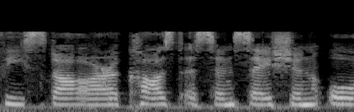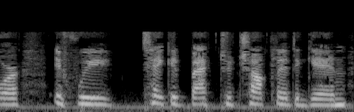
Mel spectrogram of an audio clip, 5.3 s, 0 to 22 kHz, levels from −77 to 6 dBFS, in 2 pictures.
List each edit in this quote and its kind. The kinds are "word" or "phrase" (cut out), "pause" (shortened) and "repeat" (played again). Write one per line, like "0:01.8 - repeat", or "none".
none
